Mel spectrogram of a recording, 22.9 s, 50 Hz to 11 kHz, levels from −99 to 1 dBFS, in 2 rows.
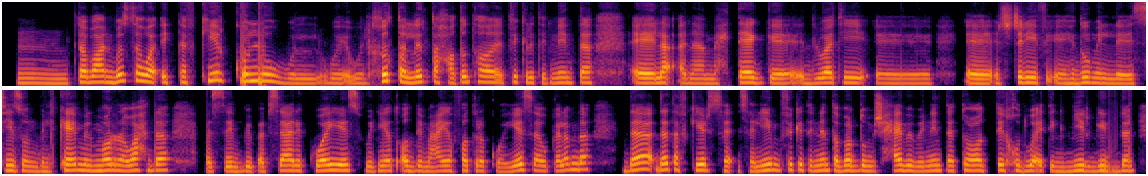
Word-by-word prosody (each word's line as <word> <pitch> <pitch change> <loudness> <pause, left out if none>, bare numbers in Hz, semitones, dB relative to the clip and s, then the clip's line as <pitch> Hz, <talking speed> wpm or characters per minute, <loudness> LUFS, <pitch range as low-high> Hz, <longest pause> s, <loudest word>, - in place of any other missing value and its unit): إمم، 180 -2 -6
طبعًا 220 0 +5
بُصّ 260 +4 +3
هو 245 -5 +6
التفكير 215 +7 -1
كلّه، 265 0 +4
وال 175 -6 -3
و - - -10 0.3
والخطّة 245 +8 +4
اللي 210 +1 +3
أنت 225 -1 -2
حاطتها 215 +2 0
فكرة 205 -3 -4 0.2
إن 190 - -5
أنت 200 0 -2 0.4
آآ، 185 0 +6
لأ 200 - +4
أنا 175 -2 -5
محتاج 185 +3 0 0.4
دلوقتي 195 +2 -1
آآ 170 -1 -6 0.4
آآ، 170 -1 +3
اشتري 200 +2 +1
في 175 -2 -5
هدوم 195 +2 0
السيزون 175 +2 -2
بالكامل 210 +5 +1
مرّة 205 0 +3
واحدة 220 +1 +1 0.4
بس 170 +1 -4
بيبقى 175 0 -2
بسعر 200 +3 +1
كويّس، 210 +2 +3
وإن 180 -1 -5
هي 195 0 +1
تقضّي 190 -1 -1
معايا 185 +3 -2
فترة 195 0 -2
كويّسة 195 +5 -1
والكلام 195 +5 -2
ده، 245 0 0 0.3
ده 235 +7 +5
ده 230 +1 +4
تفكير 230 -2 +2
س 215 -2 -7
سليم، 195 +4 0
فكرة 220 -1 -1
إن 195 +1 -1
أنت 215 -1 0
برضه 200 +1 +2
مش 185 -1 -3
حابب 200 -2 0
إن 180 +2 -3
أنت 200 0 -1
تقعُد 200 +1 +1
تاخُد 205 -2 -1
وقت 195 0 +2
كبير 185 +3 -1
جدًا 190 +1 -3
195 Hz, 155 wpm, -23 LUFS, 180-215 Hz, 0.4 s, هو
